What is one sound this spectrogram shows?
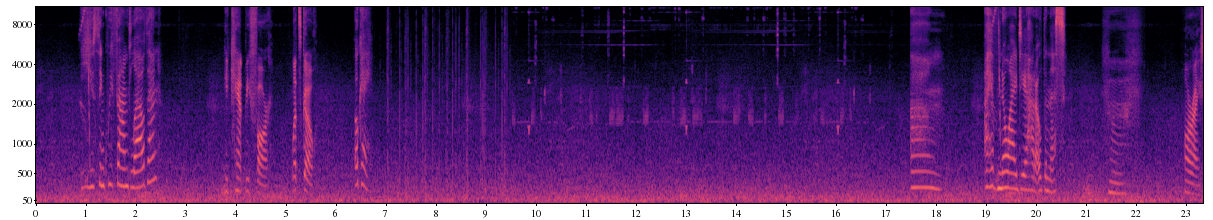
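A woman speaks calmly and firmly.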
